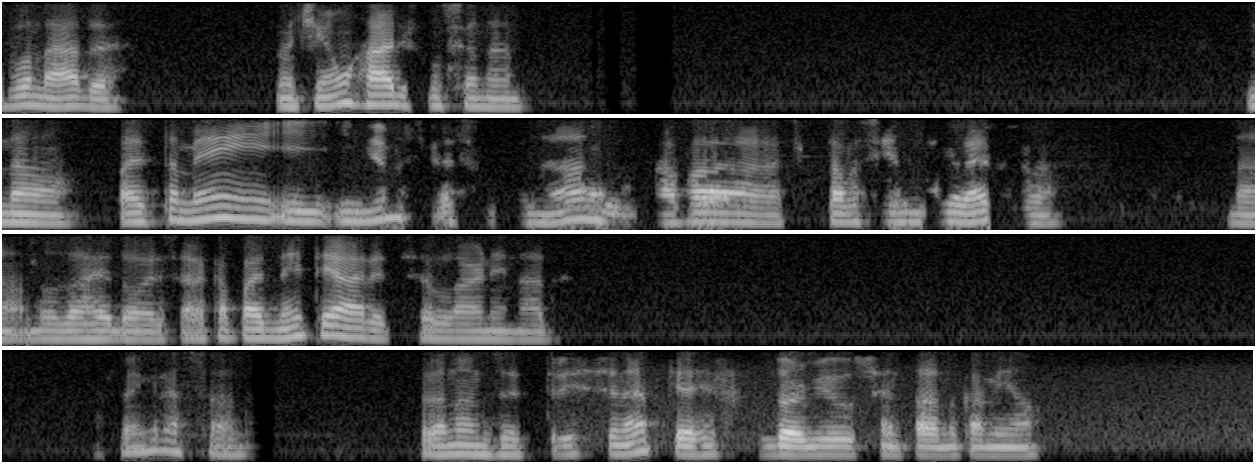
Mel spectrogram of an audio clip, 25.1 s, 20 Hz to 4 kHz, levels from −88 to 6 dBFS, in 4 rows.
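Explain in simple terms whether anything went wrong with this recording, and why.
Several things went wrong. At 2.94 s, a short concealed packet loss leaves a brief smear where a sliver of audio was lost and patched over.

Right after, from 3.0 to 3.1 s, a burst of packet loss is patched by stretching the last sound until it fades. Then it jumps ahead.

From 3.16 to 3.35 s, a long network dropout is the likely cause of the last sound fading and then near silence. About a fifth of a second is gone.

Between 7.93 and 9.01 s, from 9.26 to 9.69 s, and from 10.63 to 11.41 s, the speaker dips. This is speech suppressed in double talk, likely because both sides talked at once.

At 9.20 s, and from 10.90 to 10.94 s, scraps of another voice slip through. That is most likely the other side's voice leaking through from a loudspeaker.

From 20.03 to 20.16 s, another burst of packet loss leaves the last sound fading and a brief gap. 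Part of the speech is missing.

From 21.54 s to the end, the sound turns duller. The level also shifts and new background noise appears. The input was likely switched to a poorer device.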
